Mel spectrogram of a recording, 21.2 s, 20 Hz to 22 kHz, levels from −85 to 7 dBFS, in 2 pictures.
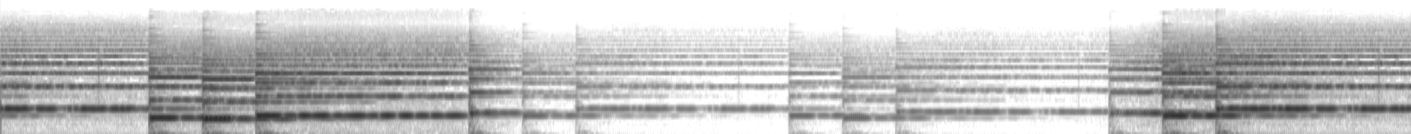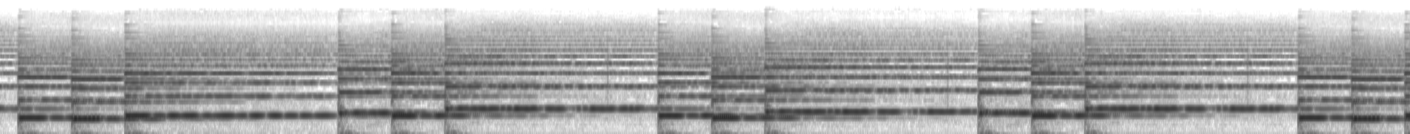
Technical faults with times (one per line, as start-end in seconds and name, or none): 3.46-3.98 zipper noise
8.11-8.85 zipper noise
